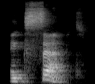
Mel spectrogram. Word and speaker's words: except: Except. Except. Second syllable.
